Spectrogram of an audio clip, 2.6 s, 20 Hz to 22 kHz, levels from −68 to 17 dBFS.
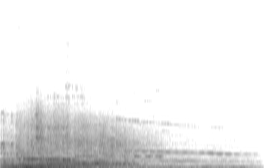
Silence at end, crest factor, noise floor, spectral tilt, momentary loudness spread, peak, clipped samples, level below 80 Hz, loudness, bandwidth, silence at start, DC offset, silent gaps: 0.2 s; 18 dB; -37 dBFS; -6 dB/octave; 23 LU; 0 dBFS; under 0.1%; -20 dBFS; -17 LUFS; 9 kHz; 0 s; under 0.1%; none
